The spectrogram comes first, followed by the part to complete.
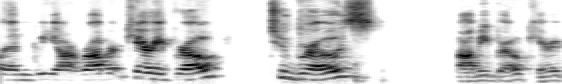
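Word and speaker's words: Broe: Our last name is Bro, B-R-O-E. Both of us together, two bros, but we spell it like the healing flower.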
